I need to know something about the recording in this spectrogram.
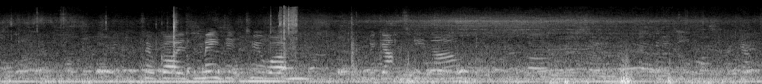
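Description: Men talk nearby in an outdoor crowd.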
